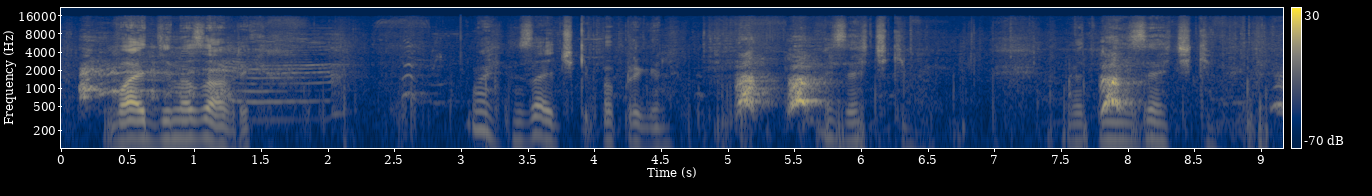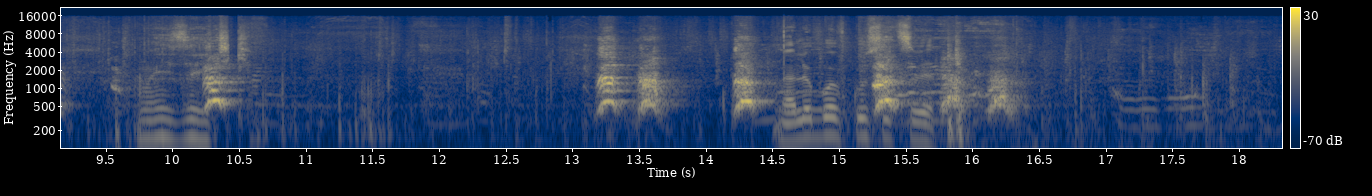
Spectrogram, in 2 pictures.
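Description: Puppies patter and scamper across crunchy snow and wooden boards.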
